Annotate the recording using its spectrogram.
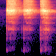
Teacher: It might not sound exactly like t, t. It's probably going to be more like a TS, t, t, t, like a New York T.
